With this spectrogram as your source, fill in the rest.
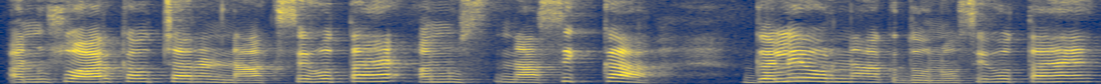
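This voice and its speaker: A woman's voice: sits high, measured pace. A woman teaching a school grammar lesson, patiently asking questions and answering them herself. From India.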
